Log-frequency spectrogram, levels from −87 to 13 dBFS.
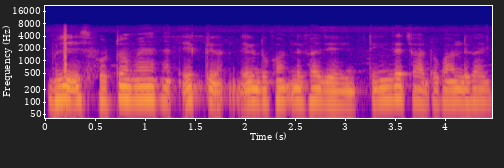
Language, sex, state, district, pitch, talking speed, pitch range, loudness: Hindi, male, Madhya Pradesh, Katni, 110 Hz, 200 wpm, 105-115 Hz, -20 LUFS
